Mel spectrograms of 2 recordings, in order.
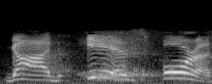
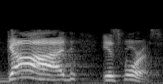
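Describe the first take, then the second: First: The stress falls on the word 'is'. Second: The stress falls on the word 'God'. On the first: "This time is" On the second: "First time we're going to emphasize God"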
